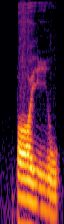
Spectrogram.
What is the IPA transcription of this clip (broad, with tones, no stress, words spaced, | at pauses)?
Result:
pɔː˧jiː˨˩w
